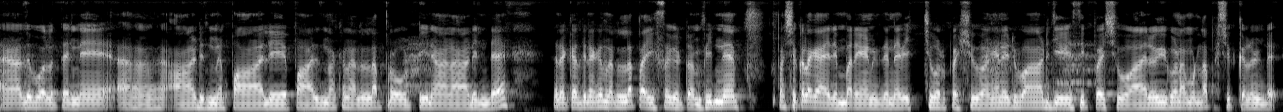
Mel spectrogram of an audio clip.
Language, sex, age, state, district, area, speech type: Malayalam, male, 45-60, Kerala, Malappuram, rural, spontaneous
